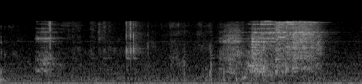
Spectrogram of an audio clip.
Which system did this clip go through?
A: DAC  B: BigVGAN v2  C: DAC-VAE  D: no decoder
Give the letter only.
D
